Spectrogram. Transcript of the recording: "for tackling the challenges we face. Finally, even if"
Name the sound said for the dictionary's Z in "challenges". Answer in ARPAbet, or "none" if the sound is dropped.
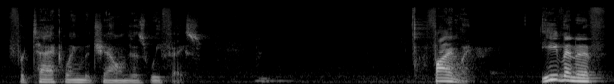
Z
